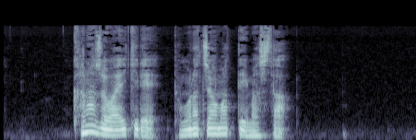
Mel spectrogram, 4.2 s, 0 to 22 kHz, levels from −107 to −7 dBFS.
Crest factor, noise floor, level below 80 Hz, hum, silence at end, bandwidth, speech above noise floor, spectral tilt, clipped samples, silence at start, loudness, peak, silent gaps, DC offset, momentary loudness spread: 20 dB; -77 dBFS; -46 dBFS; none; 1.3 s; 11.5 kHz; 51 dB; -5 dB/octave; under 0.1%; 0.75 s; -26 LUFS; -10 dBFS; none; under 0.1%; 9 LU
